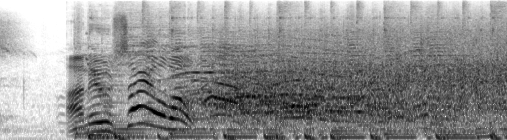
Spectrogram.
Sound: audience cheering

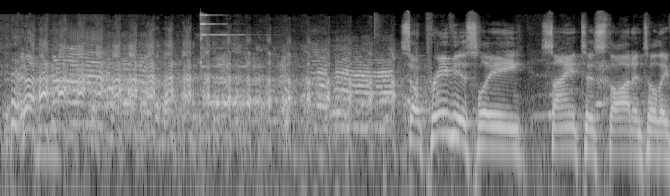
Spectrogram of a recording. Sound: laughter; bell rings

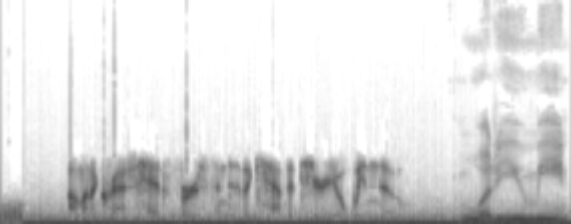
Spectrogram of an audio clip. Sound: over comm

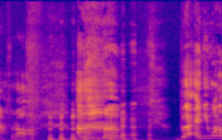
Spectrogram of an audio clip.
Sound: chuckles

